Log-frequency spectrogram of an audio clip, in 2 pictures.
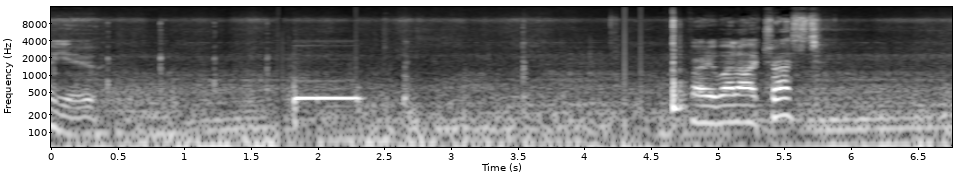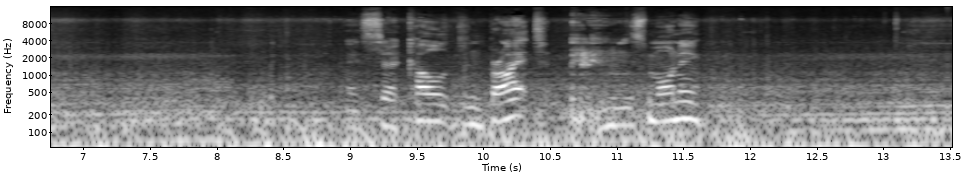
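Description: A car engine hums steadily and low.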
